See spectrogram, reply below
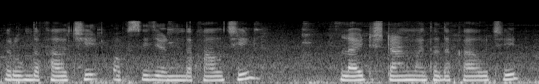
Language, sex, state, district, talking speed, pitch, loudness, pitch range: Odia, female, Odisha, Khordha, 90 wpm, 200 Hz, -14 LUFS, 195-215 Hz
